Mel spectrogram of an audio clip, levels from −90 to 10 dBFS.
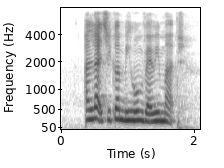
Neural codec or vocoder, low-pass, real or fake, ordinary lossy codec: none; 7.2 kHz; real; none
